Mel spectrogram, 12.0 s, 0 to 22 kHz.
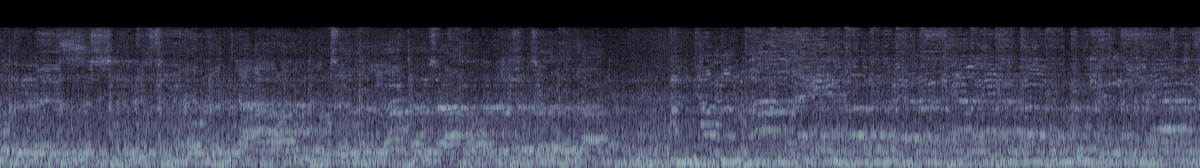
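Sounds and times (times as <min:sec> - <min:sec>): car road and engine noise: 0:00.0 - 0:12.0
music with singing: 0:00.0 - 0:12.0.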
